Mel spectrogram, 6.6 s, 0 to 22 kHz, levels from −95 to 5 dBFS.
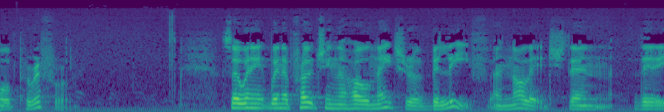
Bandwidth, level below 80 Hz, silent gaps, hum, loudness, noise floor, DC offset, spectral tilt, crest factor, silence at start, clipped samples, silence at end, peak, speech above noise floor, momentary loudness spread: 16.5 kHz; -60 dBFS; none; none; -27 LUFS; -55 dBFS; under 0.1%; -5 dB/octave; 22 dB; 0 s; under 0.1%; 0 s; -8 dBFS; 28 dB; 20 LU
